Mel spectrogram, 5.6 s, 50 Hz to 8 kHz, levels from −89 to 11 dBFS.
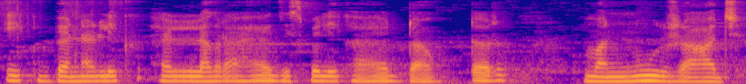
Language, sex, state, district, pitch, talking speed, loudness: Hindi, female, Punjab, Pathankot, 165 Hz, 130 wpm, -15 LUFS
